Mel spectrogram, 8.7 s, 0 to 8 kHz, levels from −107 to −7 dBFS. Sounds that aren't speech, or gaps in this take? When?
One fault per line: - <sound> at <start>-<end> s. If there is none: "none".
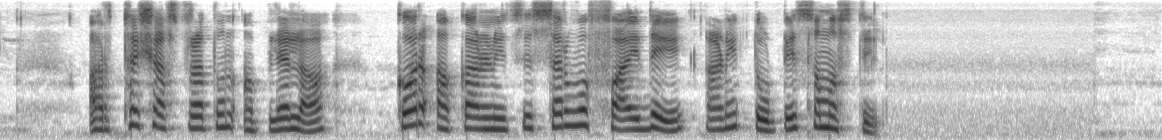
none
